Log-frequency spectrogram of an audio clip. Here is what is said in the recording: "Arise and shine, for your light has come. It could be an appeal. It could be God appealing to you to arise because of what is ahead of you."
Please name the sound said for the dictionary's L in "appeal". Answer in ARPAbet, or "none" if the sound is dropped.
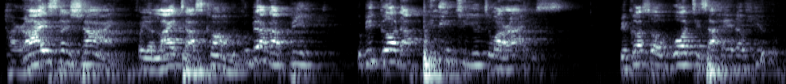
W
